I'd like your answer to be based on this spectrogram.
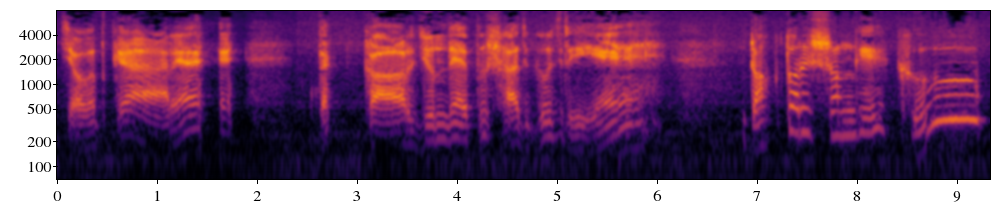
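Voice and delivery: taunting a wife he suspects; sneering taunt. Acted. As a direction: needle her with contempt. Husband taunts wife about doctor.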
